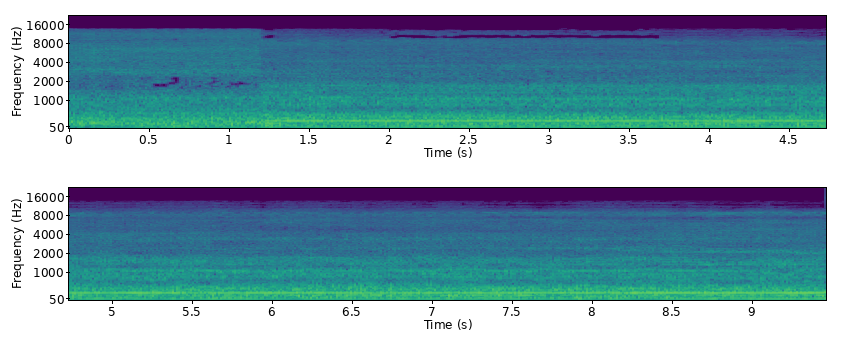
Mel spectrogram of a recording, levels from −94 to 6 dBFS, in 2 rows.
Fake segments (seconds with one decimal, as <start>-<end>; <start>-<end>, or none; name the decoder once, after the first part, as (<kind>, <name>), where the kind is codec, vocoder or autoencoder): 0.0-0.4 (codec, SNAC); 1.3-2.0; 3.7-9.5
